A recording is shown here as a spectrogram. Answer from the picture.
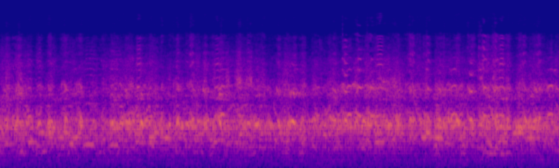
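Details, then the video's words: Chorus of American flamingos during communal courtship, a display that synchronises breeding across the flock: many overlapping nasal honks and gabbling calls, thick and unbroken, with no pauses. "Gruppenbalz der Kubaflamingos"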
